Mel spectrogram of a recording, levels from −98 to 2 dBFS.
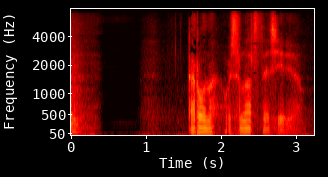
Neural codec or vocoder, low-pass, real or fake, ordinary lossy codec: codec, 16 kHz, about 1 kbps, DyCAST, with the encoder's durations; 7.2 kHz; fake; MP3, 32 kbps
